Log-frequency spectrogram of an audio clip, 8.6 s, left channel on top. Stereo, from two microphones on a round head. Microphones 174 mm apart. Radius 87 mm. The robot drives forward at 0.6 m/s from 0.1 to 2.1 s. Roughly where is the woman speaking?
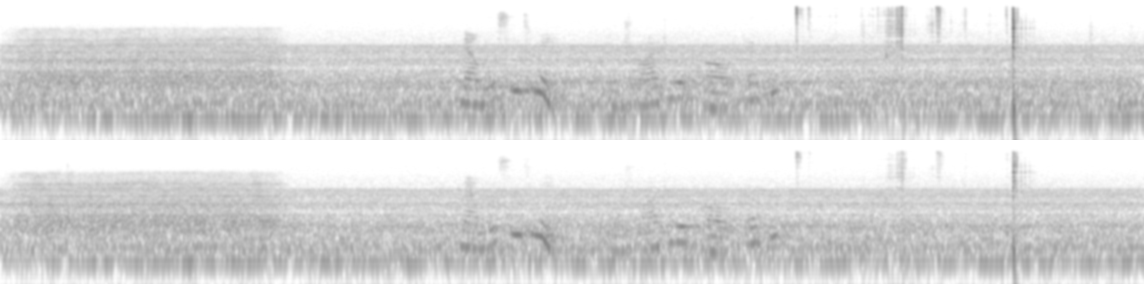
Left.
